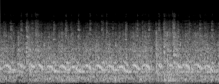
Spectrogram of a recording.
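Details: Matador number 37 diesel started for the first time in about a year, in warmer weather: after coaxing, a busy, even clatter with a wavering mid-pitched note as the old diesel catches and runs steadily.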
